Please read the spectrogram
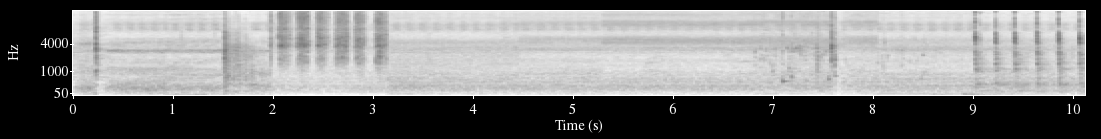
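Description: Steady hiss around a stainless stockpot of crab boil on a burner, with a run of quick clicks about two seconds in and another near the end as the pot is stirred with a metal ladle.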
